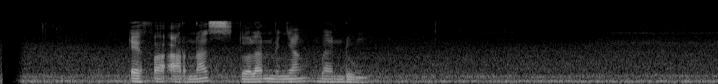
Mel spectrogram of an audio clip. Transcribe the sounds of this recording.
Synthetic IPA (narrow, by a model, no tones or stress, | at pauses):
ʔefaʔarnasd̥olanməɲaŋbandʊŋ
